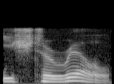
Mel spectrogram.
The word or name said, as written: Estoril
